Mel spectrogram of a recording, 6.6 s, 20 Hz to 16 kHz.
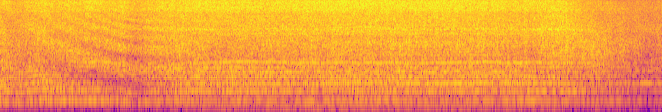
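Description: A Potensic Atom 2, a small consumer drone, hovers close by with a steady high-pitched whining buzz, its pitch dipping briefly near the start then holding level before tapering slightly at the end.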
